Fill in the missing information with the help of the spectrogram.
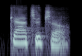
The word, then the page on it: cachucha: Indian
